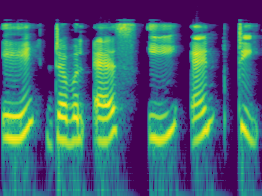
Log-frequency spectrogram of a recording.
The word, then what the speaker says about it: assent: See here, जो पहला एसेंट है नंबर वन, इसकी स्पेलिंग होती है ASSENT, एसेंट। एंड the second word we are having is ASCENT, बट दोनों ही वर्ड्स का प्रोनाउंसिएशन सिमिलर होता है, एसेंट।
